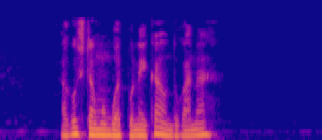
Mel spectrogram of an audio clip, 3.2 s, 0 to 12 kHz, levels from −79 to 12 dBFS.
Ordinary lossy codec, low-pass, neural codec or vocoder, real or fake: MP3, 48 kbps; 7.2 kHz; none; real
